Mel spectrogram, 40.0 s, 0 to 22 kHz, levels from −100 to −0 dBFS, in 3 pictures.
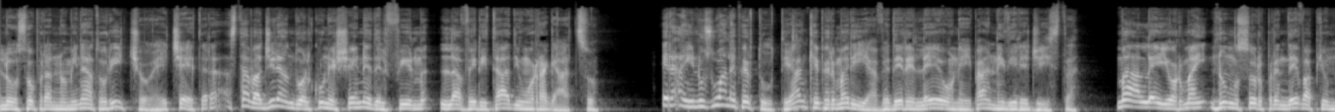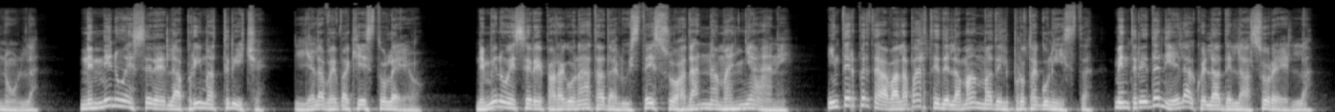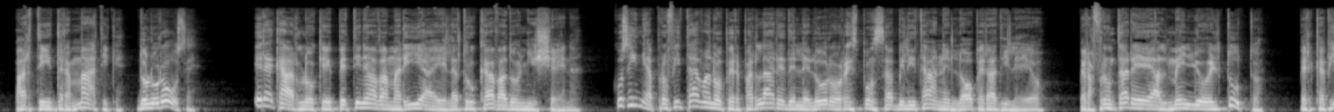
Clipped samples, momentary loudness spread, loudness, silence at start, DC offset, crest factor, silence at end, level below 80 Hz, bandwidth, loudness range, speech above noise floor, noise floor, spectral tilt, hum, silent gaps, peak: under 0.1%; 6 LU; -20 LUFS; 0 s; under 0.1%; 18 dB; 0 s; -44 dBFS; 18 kHz; 2 LU; 46 dB; -66 dBFS; -5.5 dB/octave; none; none; -2 dBFS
